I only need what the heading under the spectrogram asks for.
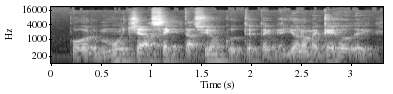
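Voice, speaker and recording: A man's lively intonation and medium pitch come through noticeable background noise, with audible room echo around him. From Cuba. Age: 70s. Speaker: doctor. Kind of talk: interview.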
